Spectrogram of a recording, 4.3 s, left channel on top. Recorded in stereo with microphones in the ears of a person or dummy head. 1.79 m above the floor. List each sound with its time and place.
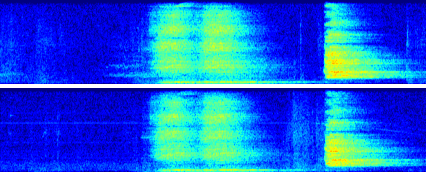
1.4 s a phone buzzing: 15° left (ahead or behind), 1.0 m
3.2 s a dog barking: 25° left (ahead or behind), 1.6 m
